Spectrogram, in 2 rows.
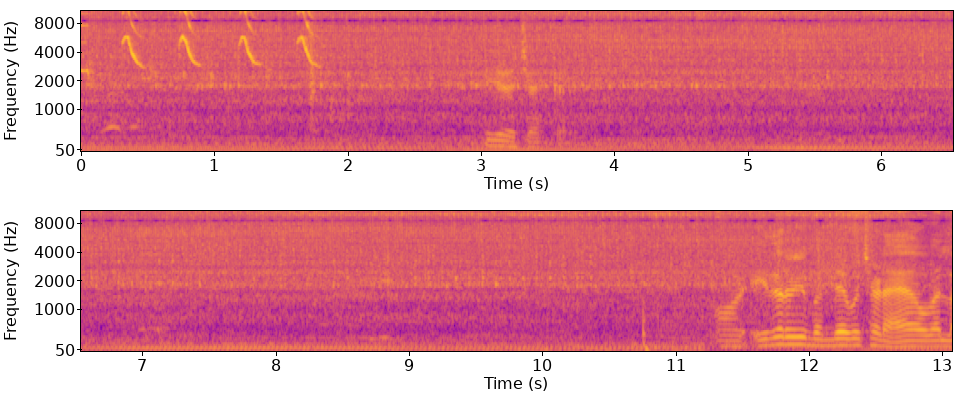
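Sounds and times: tractor diesel engine running: 0.0s - 13.0s.

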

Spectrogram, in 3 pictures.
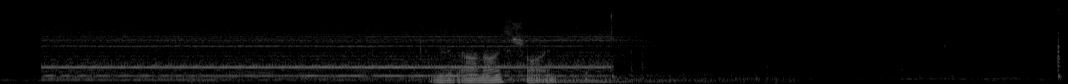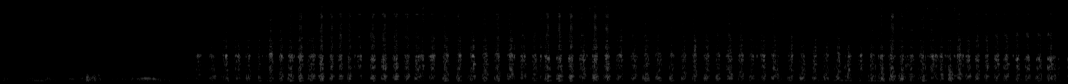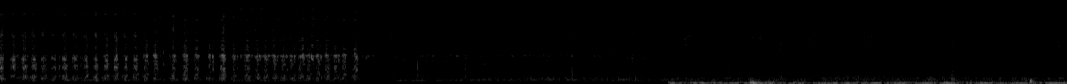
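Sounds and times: rasp scraping wood: 12.6s - 25.0s.

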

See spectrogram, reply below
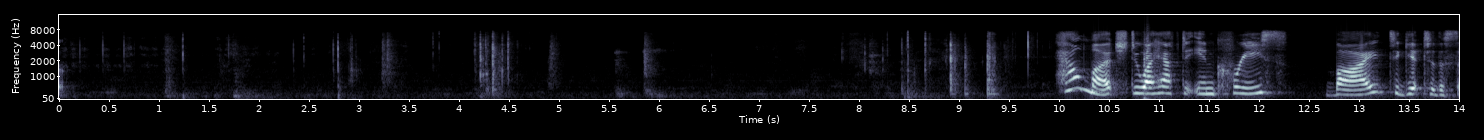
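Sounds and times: stylus tapping and scratching on screen: 0.0s - 10.0s.

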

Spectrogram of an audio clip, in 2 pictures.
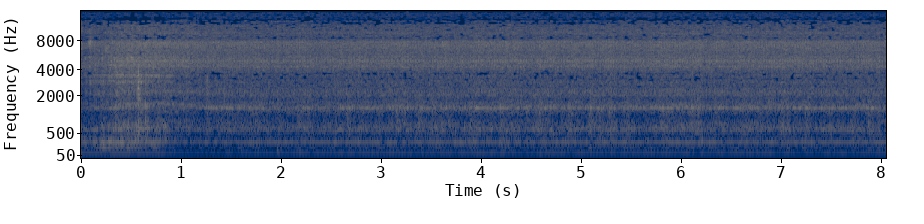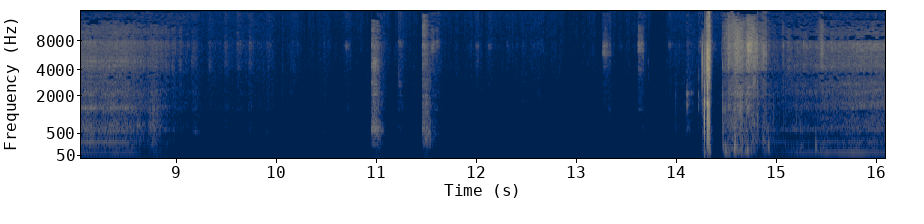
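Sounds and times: washing machine tumbling laundry: 0.0s - 9.1s.

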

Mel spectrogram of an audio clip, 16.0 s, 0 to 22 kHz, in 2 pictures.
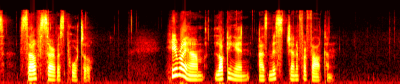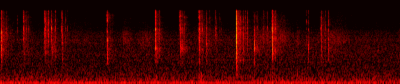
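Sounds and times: computer keyboard typing: 7.7s - 9.4s, 10.1s - 10.3s, 11.0s - 14.7s.

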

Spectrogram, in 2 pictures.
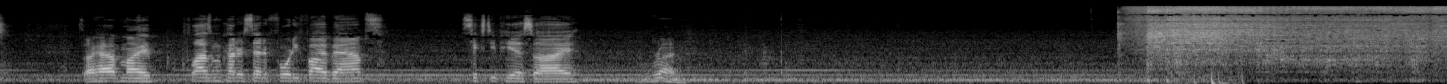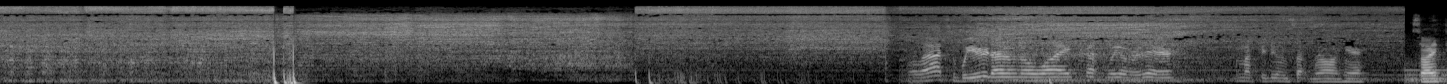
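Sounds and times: plasma cutter hissing: 11.2s - 28.5s
sharp click: 17.1s - 17.6s.

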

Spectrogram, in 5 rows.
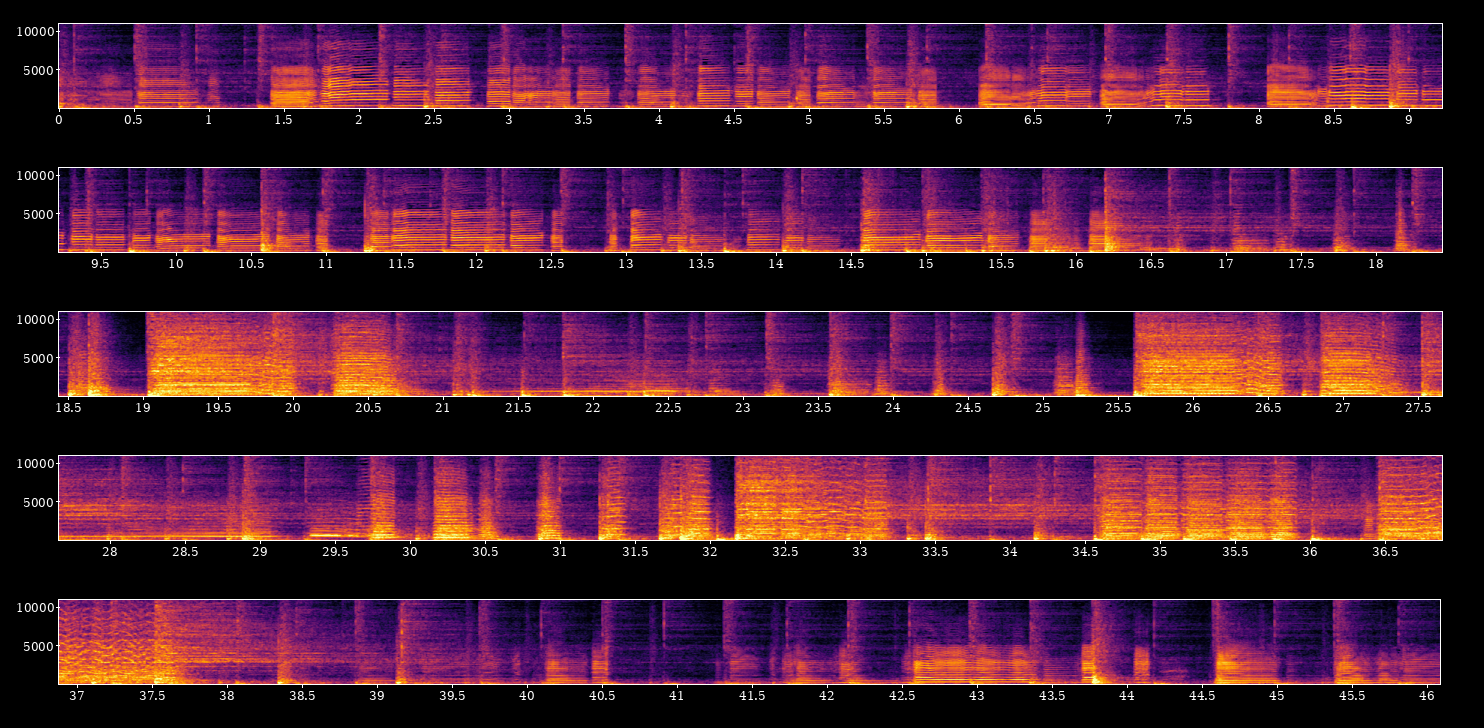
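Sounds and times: drum kit: 0.0s - 46.0s
horn melody: 0.0s - 46.0s
jazz music: 0.0s - 46.0s.

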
